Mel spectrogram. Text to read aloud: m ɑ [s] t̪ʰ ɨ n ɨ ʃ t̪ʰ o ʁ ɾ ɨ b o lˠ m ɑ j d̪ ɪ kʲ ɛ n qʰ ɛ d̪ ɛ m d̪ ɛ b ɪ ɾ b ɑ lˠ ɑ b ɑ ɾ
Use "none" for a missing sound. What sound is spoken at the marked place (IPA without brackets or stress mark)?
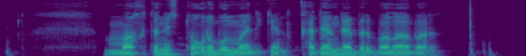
χ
